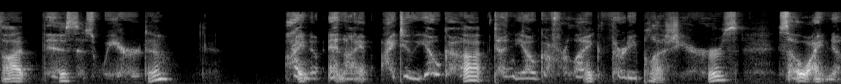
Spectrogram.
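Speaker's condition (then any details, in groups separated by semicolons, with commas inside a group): Spasmodic dysphonia; Jim Bostock's Vocal Freedom Program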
